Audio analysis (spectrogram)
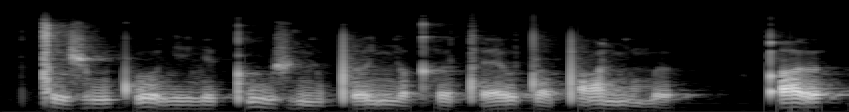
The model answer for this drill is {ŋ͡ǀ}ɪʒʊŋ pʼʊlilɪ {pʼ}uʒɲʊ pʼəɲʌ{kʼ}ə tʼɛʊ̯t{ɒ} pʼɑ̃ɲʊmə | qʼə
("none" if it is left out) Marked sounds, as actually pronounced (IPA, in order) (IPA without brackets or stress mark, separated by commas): ǀ, kʼ, kʰ, ʌ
